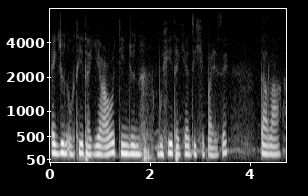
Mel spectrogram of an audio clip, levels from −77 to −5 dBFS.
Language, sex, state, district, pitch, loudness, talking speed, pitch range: Nagamese, female, Nagaland, Kohima, 165 Hz, -16 LUFS, 75 wpm, 160-180 Hz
